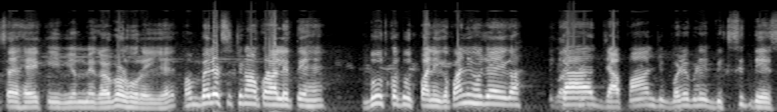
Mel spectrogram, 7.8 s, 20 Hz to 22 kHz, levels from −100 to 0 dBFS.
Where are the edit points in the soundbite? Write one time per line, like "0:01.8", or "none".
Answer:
0:05.6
